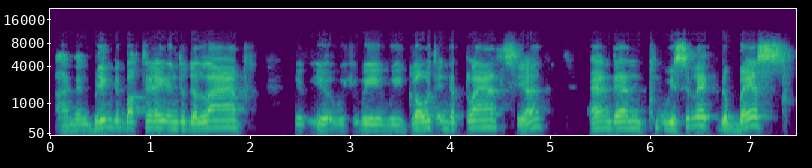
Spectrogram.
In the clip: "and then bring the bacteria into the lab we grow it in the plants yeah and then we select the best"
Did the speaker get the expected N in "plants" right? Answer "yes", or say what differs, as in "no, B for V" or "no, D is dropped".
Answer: no, N is dropped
